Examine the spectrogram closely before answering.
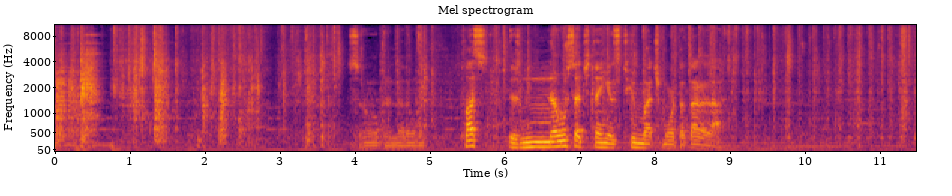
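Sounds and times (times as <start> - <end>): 
scissors snipping and scraping at stiff plastic packaging: 0.0 - 11.4
speech: 5.5 - 9.0.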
